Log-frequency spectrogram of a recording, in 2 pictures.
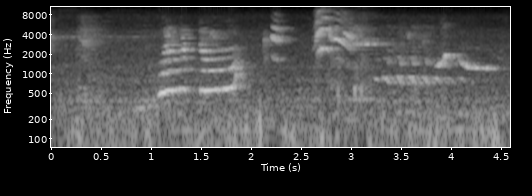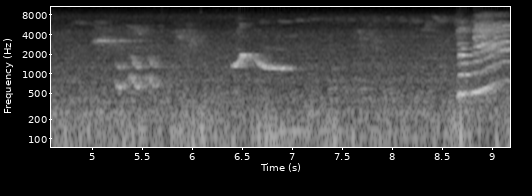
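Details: Pet parrot at home producing clear whistled phrases: stepped rising notes, short flat tones and a few down-slurred whistles with pauses between, over a quiet low hum.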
